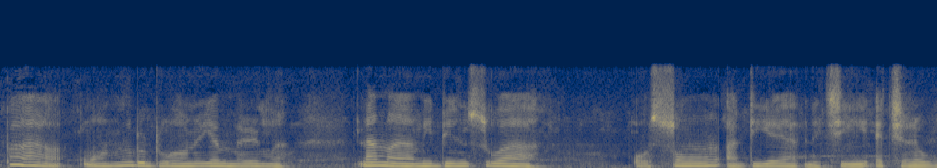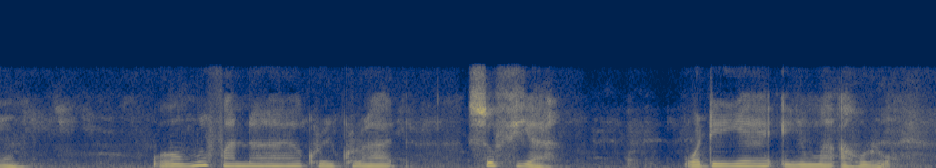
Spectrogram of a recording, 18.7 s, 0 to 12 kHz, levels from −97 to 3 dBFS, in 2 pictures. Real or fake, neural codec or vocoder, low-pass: fake; codec, 16 kHz, 2 kbps, FunCodec, trained on Chinese and English, 25 frames a second; 7.2 kHz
